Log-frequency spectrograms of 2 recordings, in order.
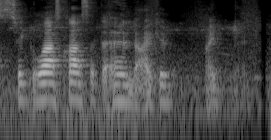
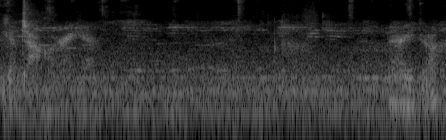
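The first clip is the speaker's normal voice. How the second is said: whispering; 26 dB quieter, faster than usual. Real, not acted. Wiping child's face.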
